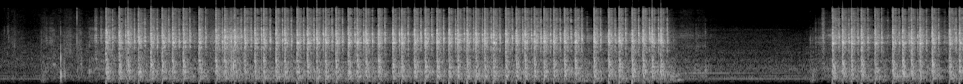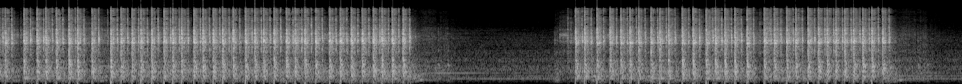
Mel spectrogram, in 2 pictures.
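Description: An electronic typewriter prints automatically in rapid bursts of clattering strikes.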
